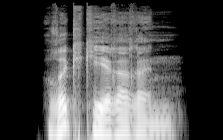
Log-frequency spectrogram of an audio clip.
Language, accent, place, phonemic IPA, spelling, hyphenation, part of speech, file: German, Germany, Berlin, /ˈʁʏkˌkeːʁəʁɪn/, Rückkehrerin, Rück‧keh‧re‧rin, noun, De-Rückkehrerin.ogg
- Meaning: female returnee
